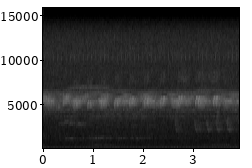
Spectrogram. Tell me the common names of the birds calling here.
Piratic Flycatcher, Undulated Tinamou, White-winged Becard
